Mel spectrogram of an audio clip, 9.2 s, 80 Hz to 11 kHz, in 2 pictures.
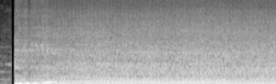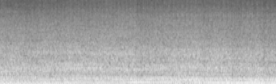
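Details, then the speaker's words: Freshly rebuilt Nissan RB engine in R33 Skyline, running in at about 2000 rpm before warm-up, small vacuum leak fixed with vacuum line; steady even note, no misses, knocks or hiss, idles by itself; normal fast idle. "and once it's warmed up we can set the C properly but sounding healthy we need a Rel bloody mint runs smooth there runs by itself idles by itself had a small vacuum leak but we fixed it up with the vacuum line there"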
